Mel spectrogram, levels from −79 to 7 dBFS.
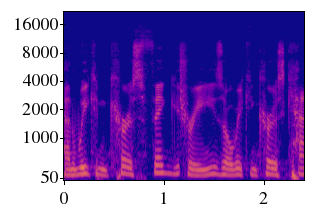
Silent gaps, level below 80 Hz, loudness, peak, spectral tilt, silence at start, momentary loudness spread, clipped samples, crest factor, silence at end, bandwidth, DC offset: none; -52 dBFS; -33 LUFS; -14 dBFS; -5 dB/octave; 0 s; 3 LU; under 0.1%; 18 dB; 0 s; 15.5 kHz; under 0.1%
